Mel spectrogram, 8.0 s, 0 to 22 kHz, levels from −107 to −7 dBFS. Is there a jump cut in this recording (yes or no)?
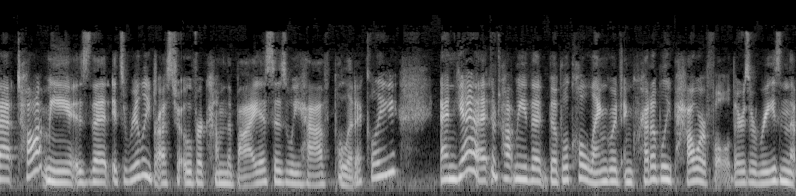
yes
